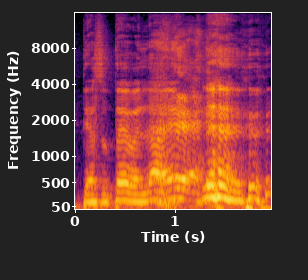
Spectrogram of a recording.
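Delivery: laughing through the words; laughing quote. Retold or imitated. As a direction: tease while laughing. Laughing while quoting prank.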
